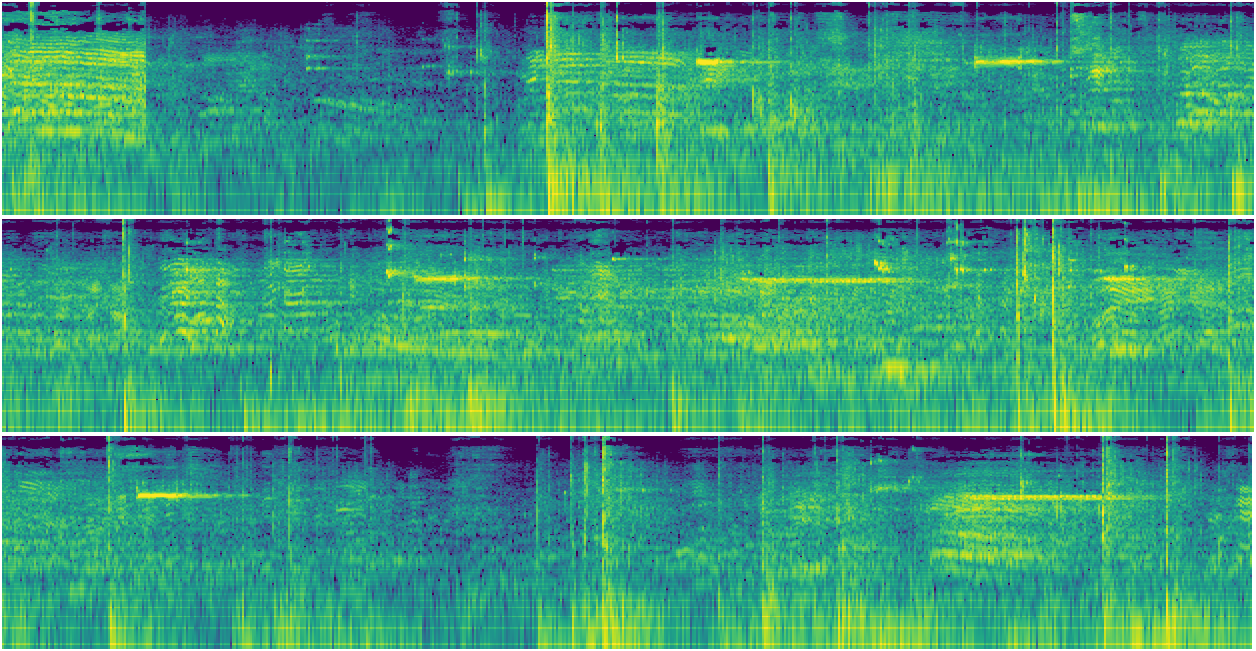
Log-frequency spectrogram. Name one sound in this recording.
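Players call out and shout to each other.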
